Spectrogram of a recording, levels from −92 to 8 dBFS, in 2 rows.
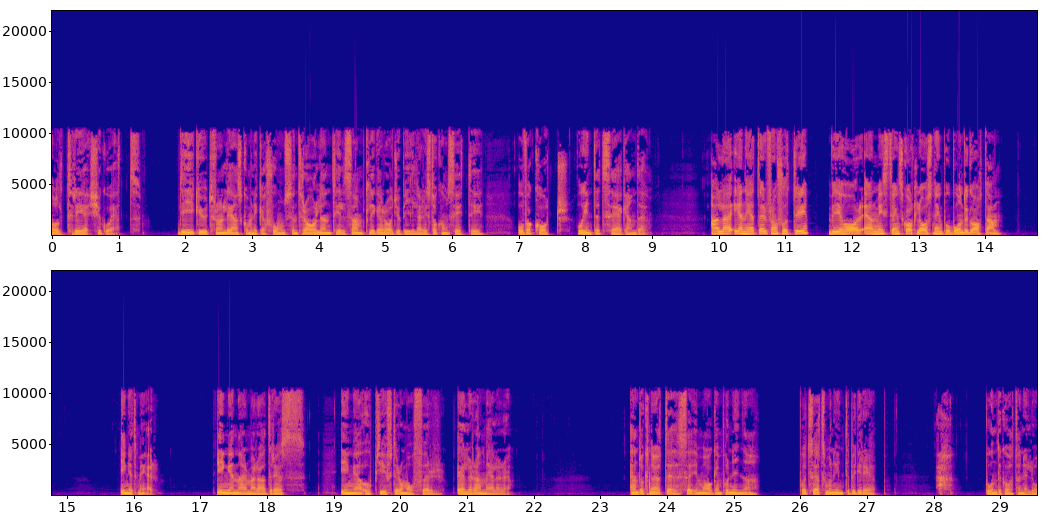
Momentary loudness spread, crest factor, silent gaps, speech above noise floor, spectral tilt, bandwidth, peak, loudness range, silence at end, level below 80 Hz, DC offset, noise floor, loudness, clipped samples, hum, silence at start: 11 LU; 14 dB; none; 63 dB; -6 dB/octave; 11 kHz; 0 dBFS; 7 LU; 0 s; -46 dBFS; under 0.1%; -77 dBFS; -14 LUFS; under 0.1%; none; 0 s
